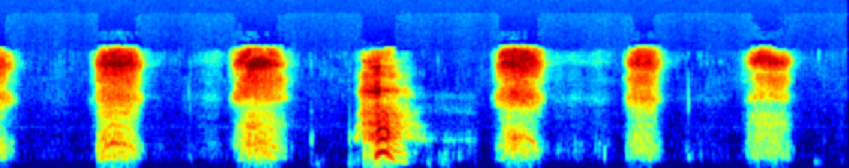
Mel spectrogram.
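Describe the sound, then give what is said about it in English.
Forceful 'huh' breaths pushed out through the mouth during a breathing exercise, a series of short, breathy bursts repeating at an even pace of roughly one per second with silence between them. “On the exhalation, the knees bend and the arms swing back, and you let out a huh through the mouth.”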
